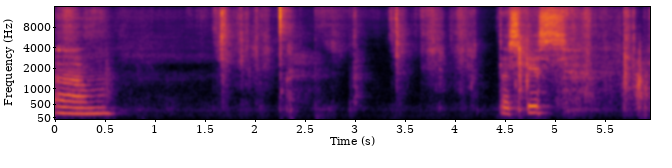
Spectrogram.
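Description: Fingers brush and rub across stiff fabric.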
